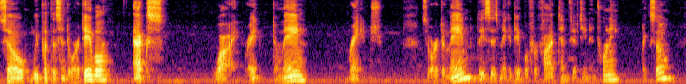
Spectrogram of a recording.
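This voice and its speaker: Over music in the background, the voice moves at a fairly slow pace with very wide pitch swings, big swings in loudness and long, frequent pauses. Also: man, fairly high pitch for a man. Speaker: middle school math teacher. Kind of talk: recorded math lesson. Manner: hesitant, many fillers.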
